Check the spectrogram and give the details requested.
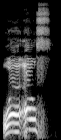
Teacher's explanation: Sad kena tebal, terangkat pangkal lidah, lidah kita menghampiri langit.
